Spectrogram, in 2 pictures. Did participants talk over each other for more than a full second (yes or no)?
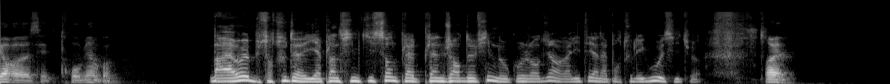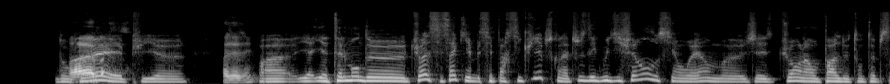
no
